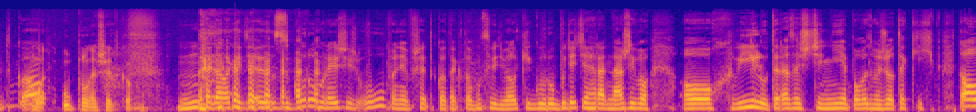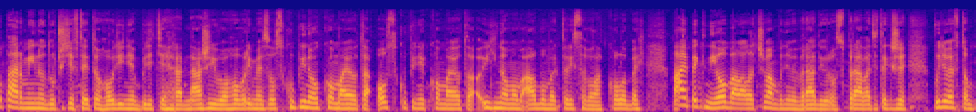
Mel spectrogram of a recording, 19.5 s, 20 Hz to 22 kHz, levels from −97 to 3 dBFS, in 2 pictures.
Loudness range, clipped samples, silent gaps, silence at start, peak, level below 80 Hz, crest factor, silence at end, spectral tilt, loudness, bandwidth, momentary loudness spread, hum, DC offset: 2 LU; under 0.1%; none; 0 s; -2 dBFS; -56 dBFS; 16 dB; 0 s; -6.5 dB/octave; -17 LUFS; 14.5 kHz; 8 LU; none; under 0.1%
